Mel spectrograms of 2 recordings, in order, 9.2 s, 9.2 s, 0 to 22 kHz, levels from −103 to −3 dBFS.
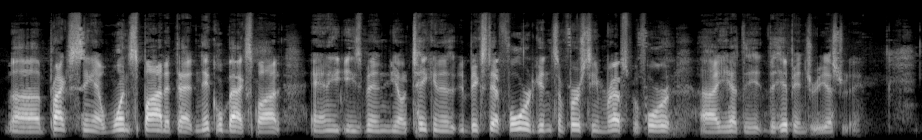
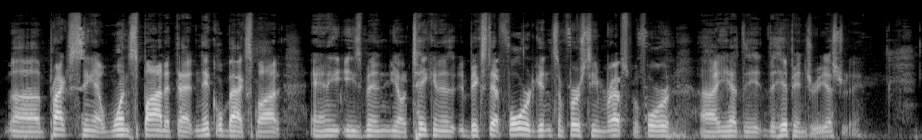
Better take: second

